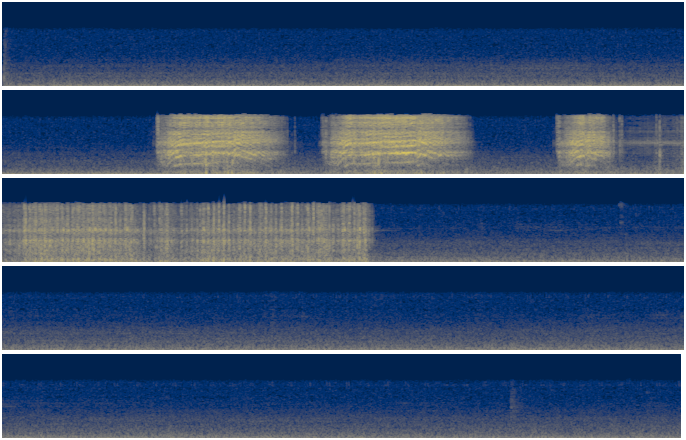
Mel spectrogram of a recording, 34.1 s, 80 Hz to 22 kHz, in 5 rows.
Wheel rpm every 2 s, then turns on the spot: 0, 0, 0, 0, 50, 60, 10, 10, 10, 0, 0, 0, 0, 0, 0, 0, 0.
12-18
